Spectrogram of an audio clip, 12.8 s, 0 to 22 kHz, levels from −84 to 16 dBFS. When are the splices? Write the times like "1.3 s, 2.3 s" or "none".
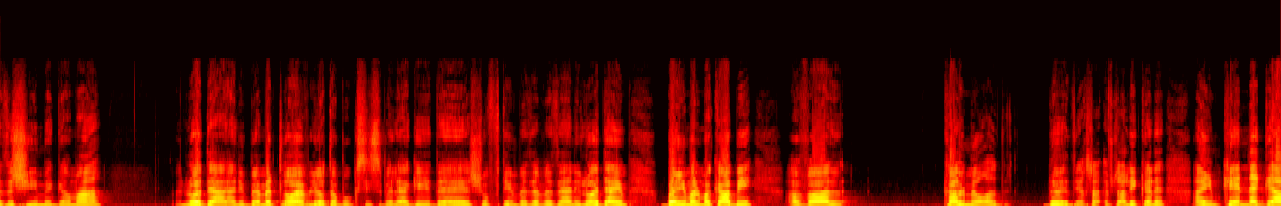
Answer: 2.3 s, 10.7 s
